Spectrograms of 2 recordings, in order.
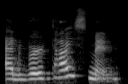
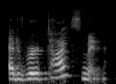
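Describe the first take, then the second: Both takes have the same delivery.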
